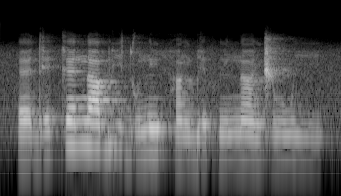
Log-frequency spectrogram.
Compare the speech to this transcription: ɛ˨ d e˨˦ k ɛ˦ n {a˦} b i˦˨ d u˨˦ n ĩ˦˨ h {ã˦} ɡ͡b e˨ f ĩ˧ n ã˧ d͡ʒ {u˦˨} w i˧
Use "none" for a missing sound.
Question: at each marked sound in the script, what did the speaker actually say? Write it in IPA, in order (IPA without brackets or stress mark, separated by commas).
a˦, ã˧, u˧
